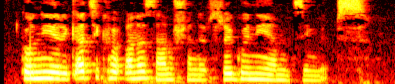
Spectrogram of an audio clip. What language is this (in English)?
Georgian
